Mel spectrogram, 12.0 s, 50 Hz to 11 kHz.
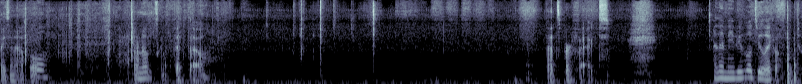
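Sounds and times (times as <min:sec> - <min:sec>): faint paper handling: 0:00.0 - 0:03.6.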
